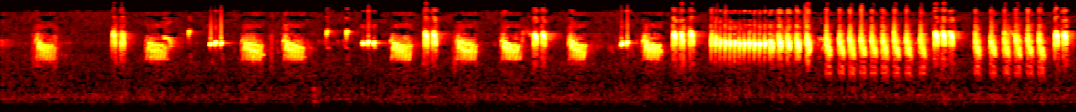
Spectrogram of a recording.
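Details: Black-browed reed warbler song serving as a training model for songbirds: high chattering phrases in quick bursts, ending in a dense rapid buzzing trill and repeated sharp notes.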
